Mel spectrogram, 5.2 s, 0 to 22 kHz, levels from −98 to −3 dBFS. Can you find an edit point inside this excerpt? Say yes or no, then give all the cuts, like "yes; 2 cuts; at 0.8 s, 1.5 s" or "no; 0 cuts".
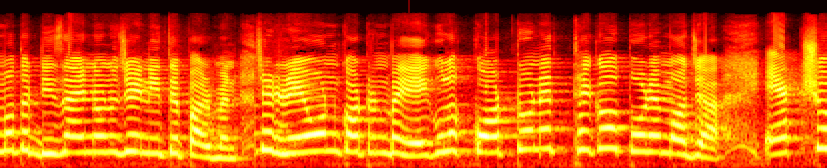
yes; 1 cut; at 1.6 s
